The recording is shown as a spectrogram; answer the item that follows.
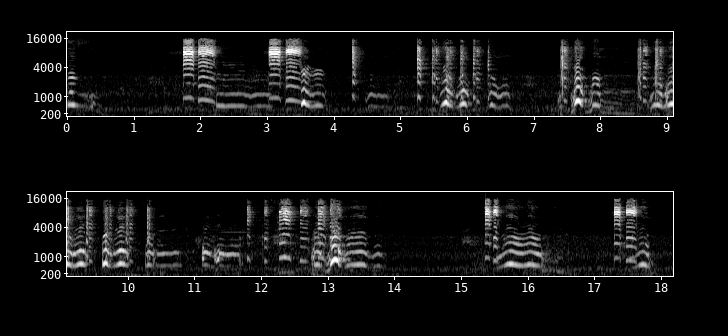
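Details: A pet dog makes cute sounds: a long series of short, high, squeaky whimpers and yelps in bursts, some rising then falling, separated by brief quiet gaps. Faint human voice in places.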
